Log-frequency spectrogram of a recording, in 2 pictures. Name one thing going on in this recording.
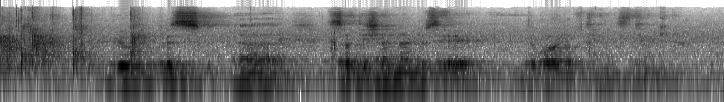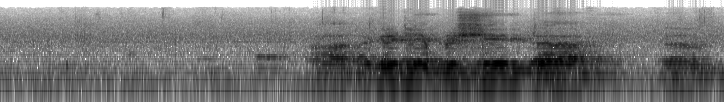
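A man speaks through a microphone.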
